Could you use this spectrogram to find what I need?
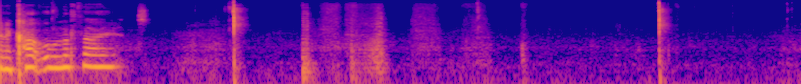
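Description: Scissors snip through yarn.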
